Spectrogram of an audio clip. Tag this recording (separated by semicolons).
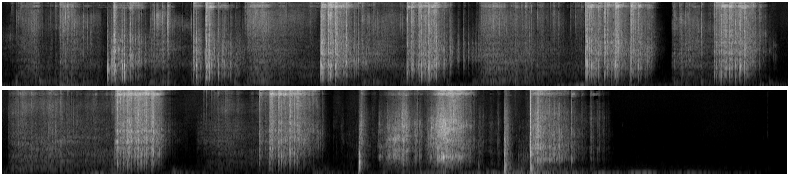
box; money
